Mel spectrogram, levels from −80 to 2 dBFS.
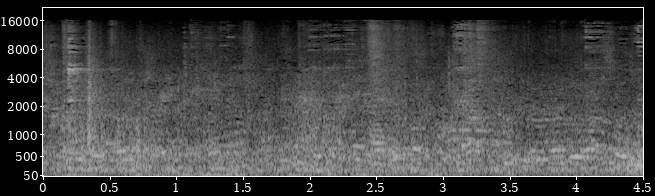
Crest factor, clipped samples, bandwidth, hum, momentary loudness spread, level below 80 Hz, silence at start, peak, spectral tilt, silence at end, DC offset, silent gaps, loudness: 18 dB; under 0.1%; 16.5 kHz; none; 6 LU; -42 dBFS; 0 s; -10 dBFS; -4 dB/octave; 0 s; under 0.1%; none; -27 LUFS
